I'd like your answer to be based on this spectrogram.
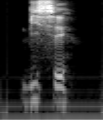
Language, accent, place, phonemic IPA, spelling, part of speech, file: French, France, Lyon, /bi.se/, bisser, verb, LL-Q150 (fra)-bisser.wav
- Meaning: 1. to repeat; to perform an encore 2. to request a repeat; to call for an encore, to encore 3. to repeat a year at school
